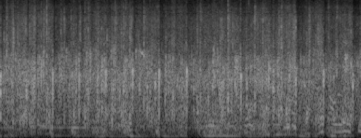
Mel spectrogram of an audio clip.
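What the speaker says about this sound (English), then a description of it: "One more round of applause, please, for that great poem." Audience applause after a poem at a Bitcoin event: sustained, dense clapping from a crowd, steady throughout, with a voice speaking over it.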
